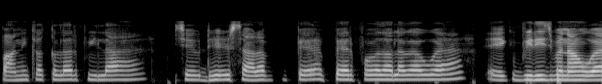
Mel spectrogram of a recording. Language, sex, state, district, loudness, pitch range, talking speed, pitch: Hindi, female, Jharkhand, Deoghar, -21 LUFS, 210-225 Hz, 180 wpm, 220 Hz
